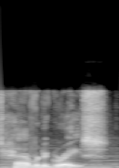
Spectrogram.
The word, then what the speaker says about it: Havre de Grace: out that the city at exit 89 is pronounced "Havver-de-grayce". And you wonder why so many people have trouble pronouncing Brett Favre...FaRve...Farve ra. We just miss the city limits of Havre de Grace, as the city is centered on US-40, just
